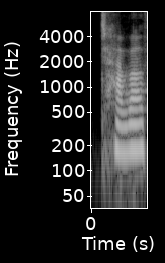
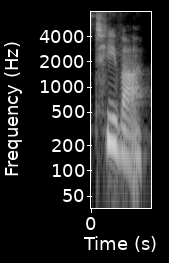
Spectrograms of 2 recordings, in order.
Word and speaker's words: Teva: So, you might appreciate that I mispronounced Teva Pharmaceuticals for a very long time as Teiva Pharmaceuticals.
